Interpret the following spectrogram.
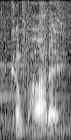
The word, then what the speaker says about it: compadre: Compadre. You gotta say it like compadre. Yes. With a D? No, Compare. Compadre. Compadre. You gotta roll the R's a little bit.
